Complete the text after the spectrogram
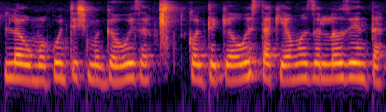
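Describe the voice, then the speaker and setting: A woman's voice: mid-range voice, flat delivery, fast talker, dark tone, pitched below the performer's own voice, natural voice. Woman doing a dramatic Egyptian young wife. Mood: teasing. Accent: Egyptian Arabic. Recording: dull lo-fi recording.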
